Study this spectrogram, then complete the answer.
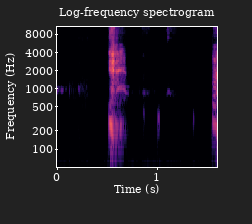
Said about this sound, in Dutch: En mijn hondje beaamt dat. Ja, ik hoorde het.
